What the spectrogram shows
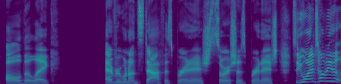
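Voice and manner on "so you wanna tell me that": high-pitched, disbelieving pushback; incredulous challenge. Real, not acted. Host disputes the cast's mismatched accents, incredulous.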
